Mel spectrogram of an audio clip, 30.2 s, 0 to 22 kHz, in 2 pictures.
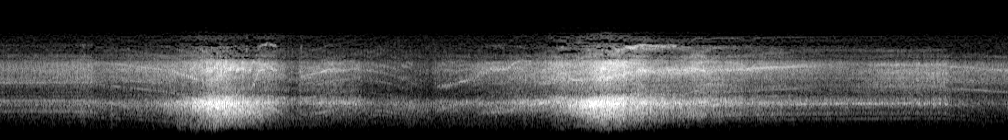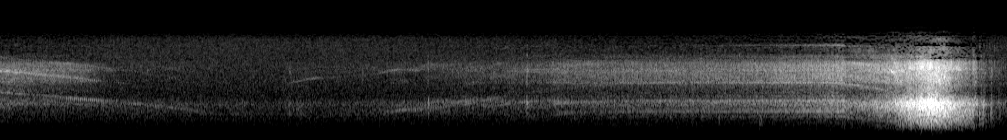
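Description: ZD Racing Pirates 2 MT8 RC monster truck running flat out past the camera three times: a high motor and drivetrain whine that swells as it approaches and drops in pitch as it passes. The first two passes come a few seconds apart early on, then it fades to near quiet in the middle, and the last and loudest pass comes near the end.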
